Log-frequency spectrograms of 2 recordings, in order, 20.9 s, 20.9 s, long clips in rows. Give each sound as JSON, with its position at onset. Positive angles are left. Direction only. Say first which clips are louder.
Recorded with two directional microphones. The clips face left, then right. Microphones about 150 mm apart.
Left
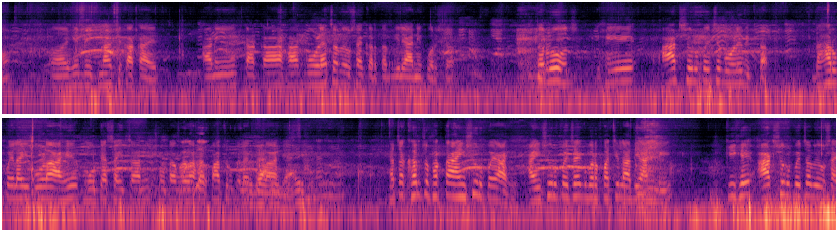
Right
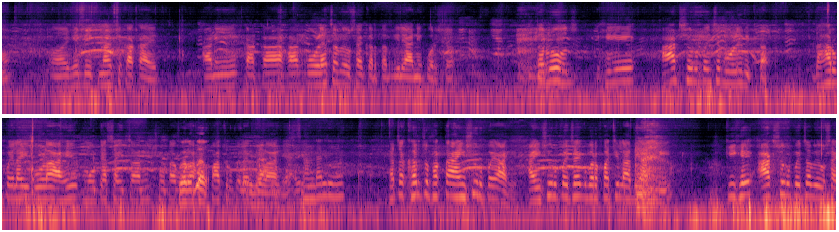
{"t": 0.6, "sound": "speech", "louder": "right 1 dB", "side_deg": -10}
{"t": 3.8, "sound": "speech", "louder": "right 2 dB", "side_deg": -10}
{"t": 12.8, "sound": "a woman's voice", "louder": "right 9 dB", "side_deg": -55}
{"t": 13.1, "sound": "speech", "louder": "right 2 dB", "side_deg": -10}
{"t": 15.3, "sound": "speech", "louder": "right 2 dB", "side_deg": -10}
{"t": 18.4, "sound": "a woman's voice", "louder": "right 4 dB", "side_deg": -60}
{"t": 19.5, "sound": "speech", "louder": "right 2 dB", "side_deg": -10}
